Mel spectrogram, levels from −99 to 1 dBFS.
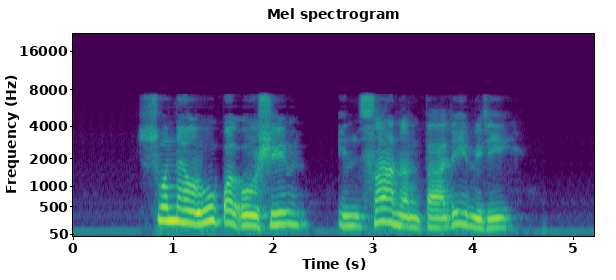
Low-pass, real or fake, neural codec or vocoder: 7.2 kHz; fake; codec, 16 kHz, 1 kbps, FunCodec, trained on LibriTTS, 50 frames a second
